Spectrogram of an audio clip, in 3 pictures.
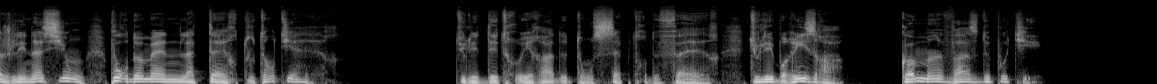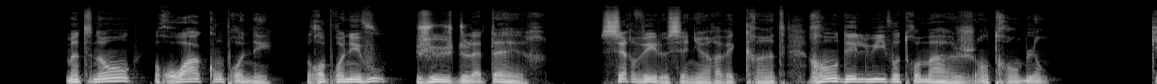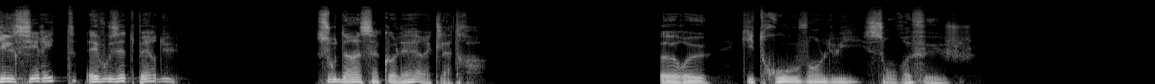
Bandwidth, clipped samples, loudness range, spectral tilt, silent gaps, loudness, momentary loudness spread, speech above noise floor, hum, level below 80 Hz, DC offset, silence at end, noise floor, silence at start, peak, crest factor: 15.5 kHz; under 0.1%; 5 LU; -5.5 dB/octave; 14.41-14.55 s; -20 LUFS; 10 LU; 65 dB; none; -34 dBFS; under 0.1%; 1.95 s; -84 dBFS; 0 s; -4 dBFS; 16 dB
